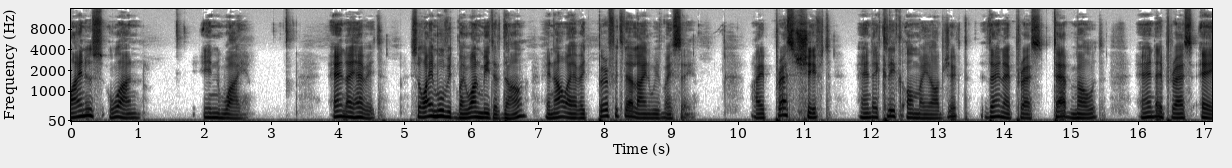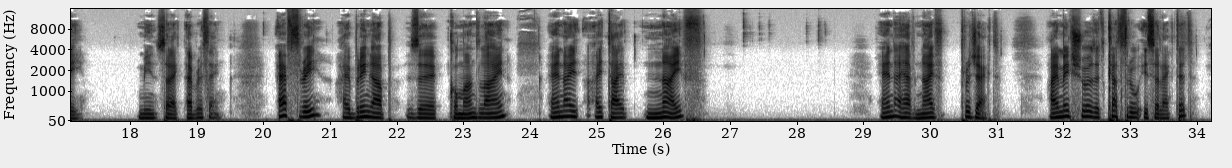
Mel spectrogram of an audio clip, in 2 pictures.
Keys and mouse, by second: 13.8 shift+click, 16.0 Tab, 18.5 a, 21.9 F3, 28.9 BackSpace, 34.0 click.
